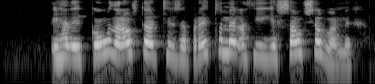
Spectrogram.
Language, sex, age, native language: Icelandic, female, 50-59, Icelandic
